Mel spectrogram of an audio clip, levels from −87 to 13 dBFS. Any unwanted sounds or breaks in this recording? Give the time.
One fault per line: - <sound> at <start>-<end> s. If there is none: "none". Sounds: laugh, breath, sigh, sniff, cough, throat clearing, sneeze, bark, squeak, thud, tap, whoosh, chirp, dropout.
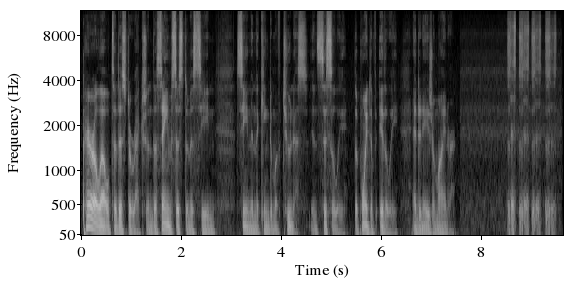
- laugh at 8.5-9.5 s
